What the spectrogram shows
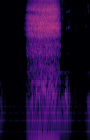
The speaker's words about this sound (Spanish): y vas a imaginar una ola que sube y luego baja con tu respiración entonces, vas a inhalar imaginando que la ola sube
